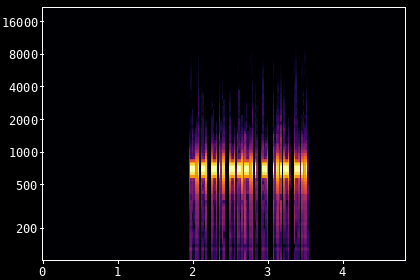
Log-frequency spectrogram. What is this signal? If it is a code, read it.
Morse code, heard as a keyed tone, about 50 wpm, 700 Hz. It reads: KD8TVD
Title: USA Call Signs - 6 Characters - 50wpm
